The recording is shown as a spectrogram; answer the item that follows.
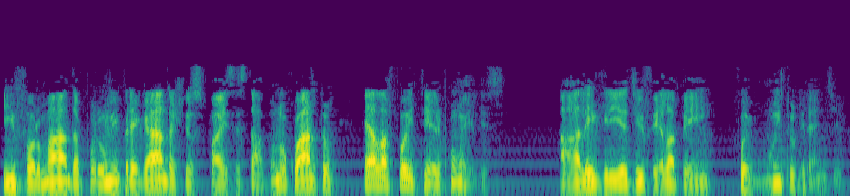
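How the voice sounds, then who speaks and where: A man with a Brazilian accent reading scripted narration for an audio drama, with a husky voice. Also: fairly low pitch, normal speed, highs cut off, faint music behind.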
